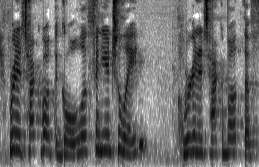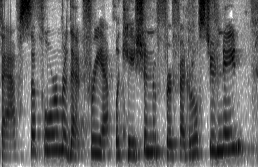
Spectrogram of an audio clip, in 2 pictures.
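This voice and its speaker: A woman with a high pitch and ordinary pitch variation speaks at a very fast pace over noticeable background noise. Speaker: financial aid presenter. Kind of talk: informational seminar presentation.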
